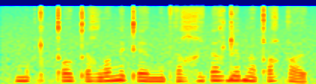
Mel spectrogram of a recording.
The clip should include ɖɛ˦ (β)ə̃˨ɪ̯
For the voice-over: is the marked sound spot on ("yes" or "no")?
no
